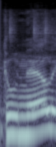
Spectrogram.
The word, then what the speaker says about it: Donnell: How do you say it is Dunell?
